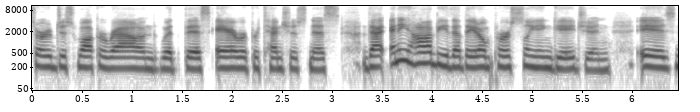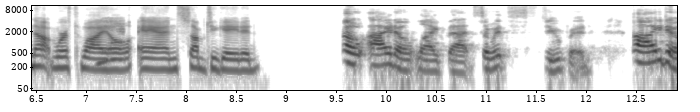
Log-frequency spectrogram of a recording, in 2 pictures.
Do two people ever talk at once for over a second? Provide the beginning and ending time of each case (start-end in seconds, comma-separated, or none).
none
